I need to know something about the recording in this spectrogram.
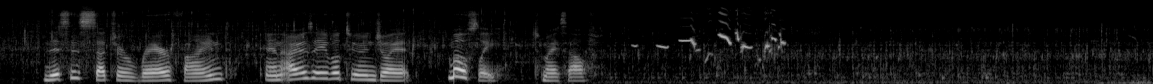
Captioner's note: birds chirping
